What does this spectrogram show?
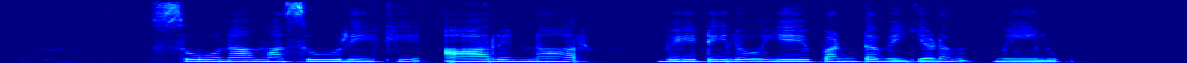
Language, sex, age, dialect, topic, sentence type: Telugu, female, 18-24, Telangana, agriculture, question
